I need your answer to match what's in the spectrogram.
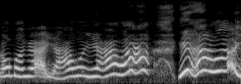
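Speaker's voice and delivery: frightened tone. Recalling a relative driving you toward trucks, acting out your scared panic. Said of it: "I was so freaking scared".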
